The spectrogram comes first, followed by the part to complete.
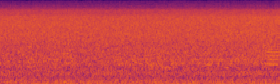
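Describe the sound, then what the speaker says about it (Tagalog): A waterfall roars as a dense, even, broadband rush, close and constant throughout with no other sounds standing out. "So ito yung waterfalls guys."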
